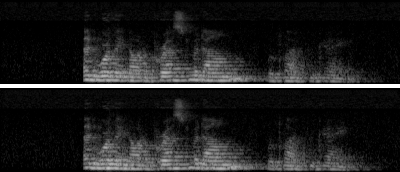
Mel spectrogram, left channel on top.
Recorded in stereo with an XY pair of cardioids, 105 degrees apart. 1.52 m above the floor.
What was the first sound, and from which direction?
A woman speaking, 25° left.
